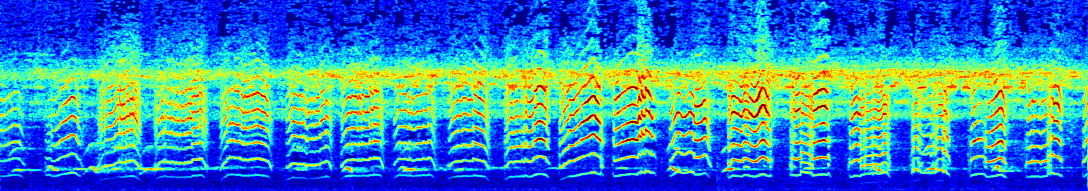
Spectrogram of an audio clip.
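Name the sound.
hunter imitating a bird call to lure an aracari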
